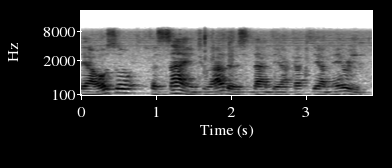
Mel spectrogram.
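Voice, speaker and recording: There is noticeable background noise as a man speaks at a moderate pace. His pitch is medium, with ordinary variation. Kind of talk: read-aloud class presentation. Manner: halting, with self-corrections.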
